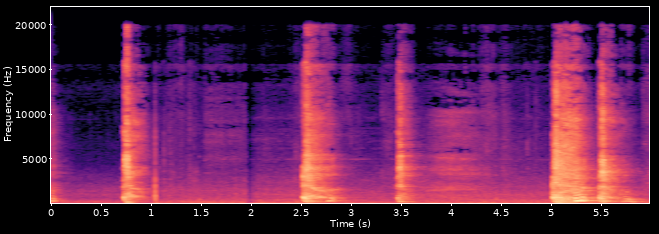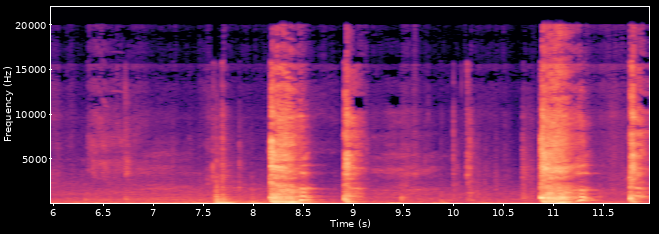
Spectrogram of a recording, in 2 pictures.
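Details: Early part of a girl's afternoon coughing fit that started weak and became violent, tagged as a barking cough: about eight fairly soft, irregular coughs and throat clearings in twelve seconds; cough.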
